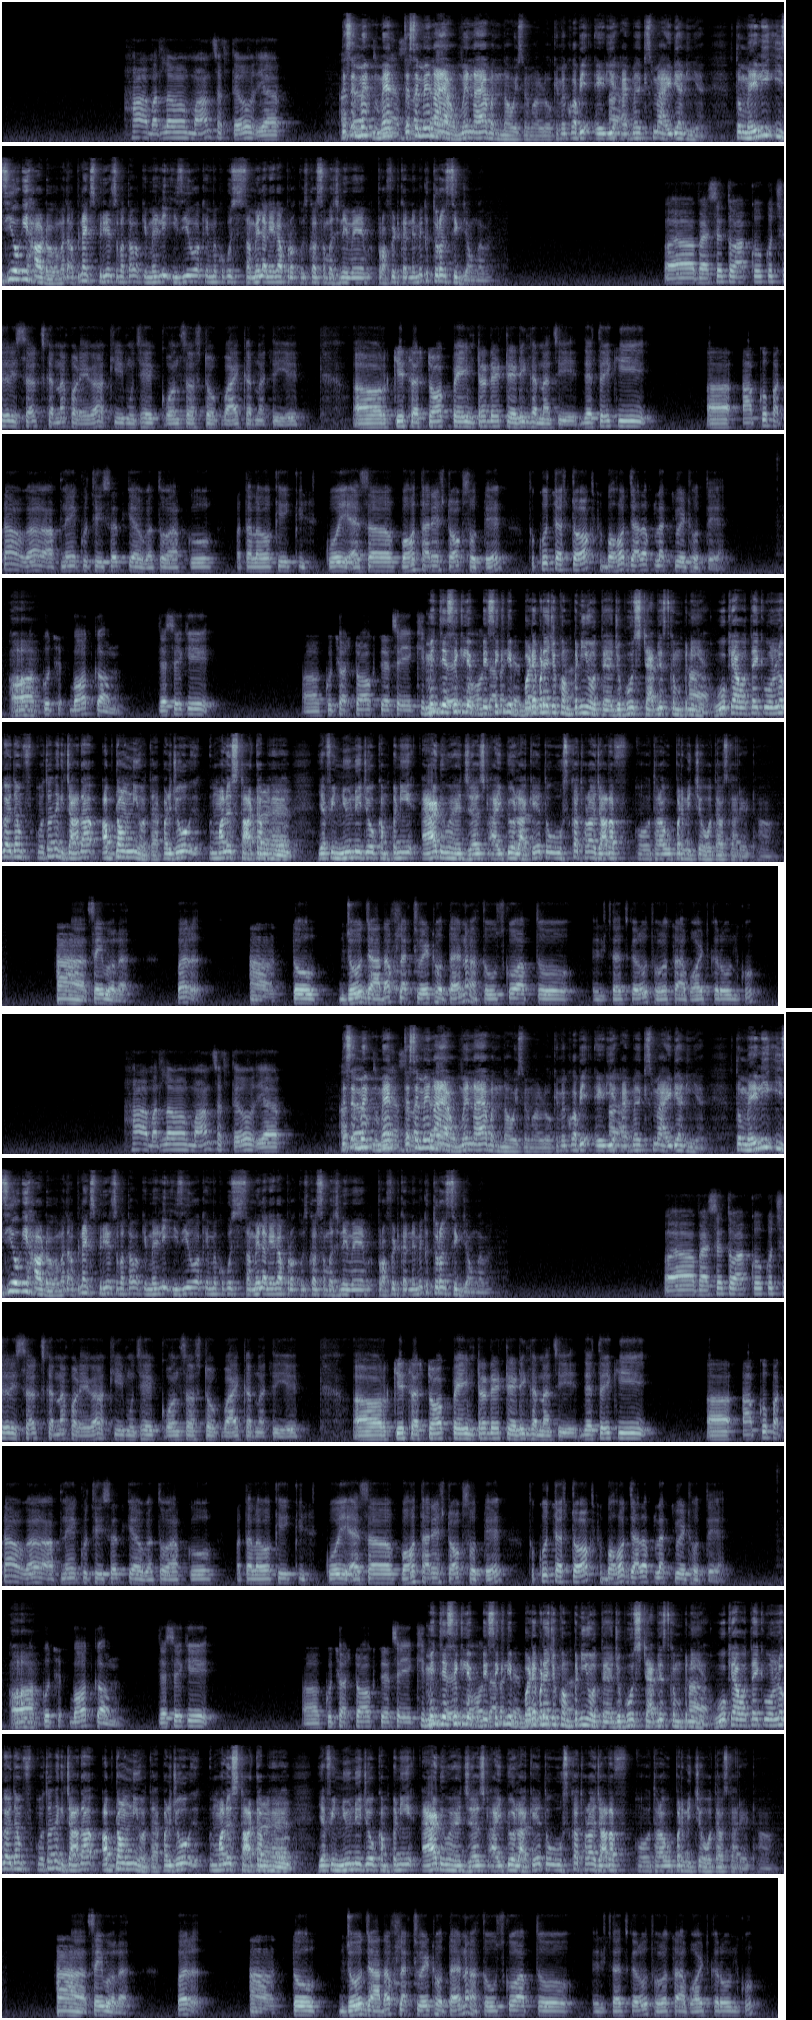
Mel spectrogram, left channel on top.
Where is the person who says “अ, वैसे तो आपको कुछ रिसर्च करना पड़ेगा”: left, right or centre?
Right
